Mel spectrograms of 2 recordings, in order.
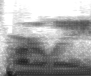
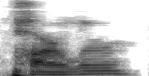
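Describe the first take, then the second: First: The word ends with an 'ay' sound. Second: The word ends with an 'r' sound. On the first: This is the French way of saying it. "I think it's pronounced parlay" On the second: This is how most Americans say it. "most Americans will say Parlor"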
